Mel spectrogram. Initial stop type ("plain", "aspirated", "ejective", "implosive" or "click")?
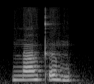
ejective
